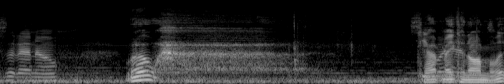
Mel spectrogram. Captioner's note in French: soupire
